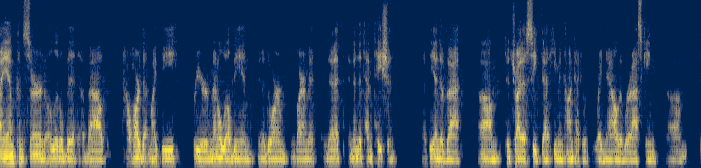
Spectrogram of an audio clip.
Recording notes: COVID-19 Zoom Meeting. 436th Airlift Wing command chief, hosted a Zoom meeting with members of Team Dover.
